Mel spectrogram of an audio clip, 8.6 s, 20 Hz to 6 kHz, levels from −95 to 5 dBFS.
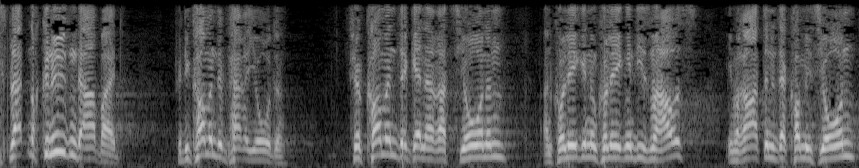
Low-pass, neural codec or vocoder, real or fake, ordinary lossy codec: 5.4 kHz; none; real; none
